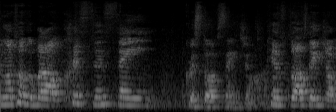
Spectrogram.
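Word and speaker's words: Kristoff: Yeah, so Christophe, right? Christophe, that's what you pronounce his name.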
